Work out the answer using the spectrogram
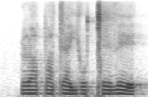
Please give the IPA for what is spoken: ɭɑpɑtæjo ǀeðe

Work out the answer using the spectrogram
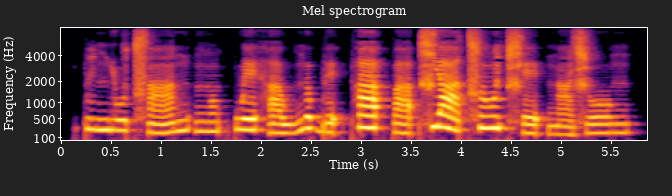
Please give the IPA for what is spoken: pi˧ŋju˧t͡sʰã˨˦n | ŋɔ̃˨k̚pwe˧ ha˨˩wŋə˦be˨ʔpʰa˦ʔ pa˨ʔɕja˥˧t͡sɔ̃˦ t͡ɕʰe˨ʔŋã˨˩ɕo˧ŋ

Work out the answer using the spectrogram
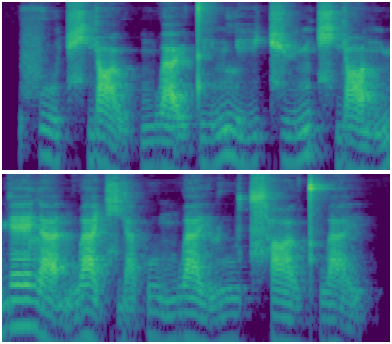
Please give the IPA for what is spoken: fu˥˧t͡ɕʰjɑ˥˩ʊ̯ | mwa̰˨˩ɪ̯t̪i˧˥nli˧˥ t͡ɕy˧˥nt͡ɕʰjɑ̰˨˩ŋmɥɛ˥la̰˨˩n wä˥˩t͡ɕjä˩pu˥˧ mwa˥˩ɪ̯ɻu˥t͡sʰɑ˥˧ʊ̯t̪ʰwa˥˩ɪ̯

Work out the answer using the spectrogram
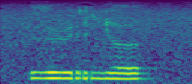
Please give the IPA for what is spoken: ðy˧rʎə˧

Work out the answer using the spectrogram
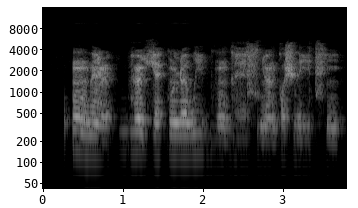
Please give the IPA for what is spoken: ʔõðɛ̃ɭ | bʱœ̃çɛ kũɳœwibʱõ ɡʱɛ̤sʎœ̃ ɡɔʃðit͡sʰĩ

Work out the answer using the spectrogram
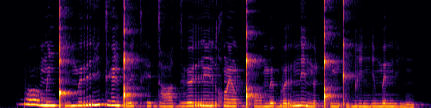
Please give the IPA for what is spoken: bʱɔ̤mĩǃʼi̤mʉ ri̤dʱẽɡ͡ǃøi̯t̪ʰe̤ dʱɑ̤dʱørĩrχʷẽːu̯ ǃʰɔ̤mø bɵr ninɵǃʰʉmkʼi̤ biŋime ni̤m

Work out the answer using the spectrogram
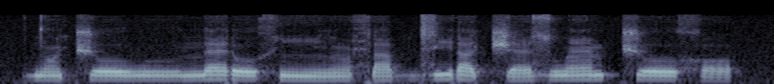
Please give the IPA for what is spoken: d̪ɔ̃˩ t͡ʃoː˩wuː˩n̪æ˧ ɾo˩˧xĩː˩ lõ˩ħɾa˩˧bd͡zi˧ɾa˩ t͡ʃæ˩˧z wæ̃˧˥bt͡ʃoː˧ xɔ˩

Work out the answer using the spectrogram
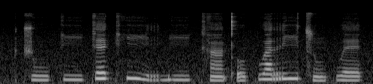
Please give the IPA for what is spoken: t͡ʃuː˨ kiː˨kɛ˦ kʰiː˦˨rɓiː˨ kʰã˨ kʼo˨kʷa˦riː˦ t͡sũ˨ kʷɛ˦

